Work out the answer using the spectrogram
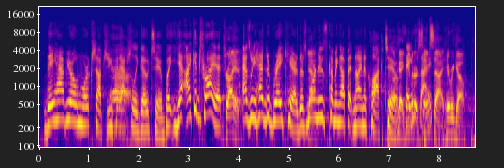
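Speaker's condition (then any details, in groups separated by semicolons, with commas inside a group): No condition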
